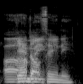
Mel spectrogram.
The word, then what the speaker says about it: Gandolfini: Gandolfini.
